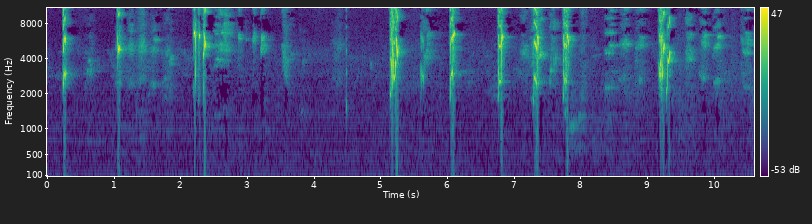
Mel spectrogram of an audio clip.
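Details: A lovebird gives a lively run of piercing chirps, bunched in quick groups with softer twitters between them and a brief silent stretch in the middle.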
